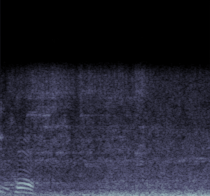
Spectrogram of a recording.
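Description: Low, steady rumble of approaching diesel locomotives, with a short spoken word at the start.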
